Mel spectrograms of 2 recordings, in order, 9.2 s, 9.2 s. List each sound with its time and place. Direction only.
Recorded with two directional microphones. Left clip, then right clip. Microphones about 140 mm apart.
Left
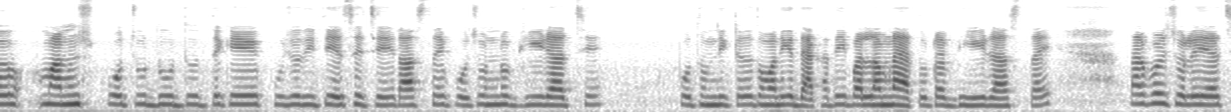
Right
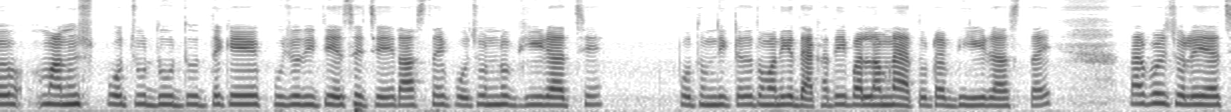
0.0 s speech: 35° right (ahead or behind)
